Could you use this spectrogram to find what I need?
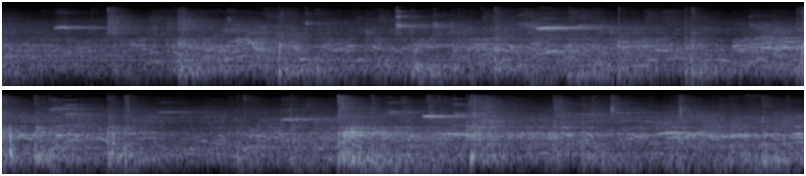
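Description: Several young people talk and call out in a large echoing gym.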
